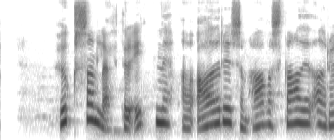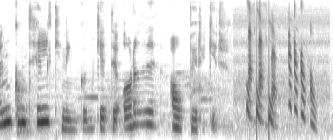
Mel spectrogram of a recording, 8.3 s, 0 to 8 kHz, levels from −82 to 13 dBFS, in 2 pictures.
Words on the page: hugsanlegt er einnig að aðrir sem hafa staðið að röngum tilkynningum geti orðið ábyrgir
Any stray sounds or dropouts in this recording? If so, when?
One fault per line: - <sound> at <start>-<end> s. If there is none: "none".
- chirp at 7.3-8.2 s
